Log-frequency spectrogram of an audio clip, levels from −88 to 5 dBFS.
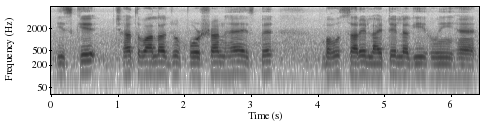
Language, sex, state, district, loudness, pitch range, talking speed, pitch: Hindi, male, Uttar Pradesh, Lalitpur, -20 LUFS, 110-125 Hz, 120 wpm, 115 Hz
